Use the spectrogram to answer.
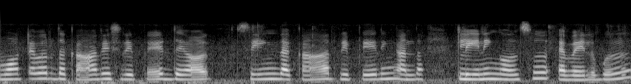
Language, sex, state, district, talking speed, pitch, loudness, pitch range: English, female, Chandigarh, Chandigarh, 150 wpm, 235 Hz, -16 LUFS, 225-250 Hz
